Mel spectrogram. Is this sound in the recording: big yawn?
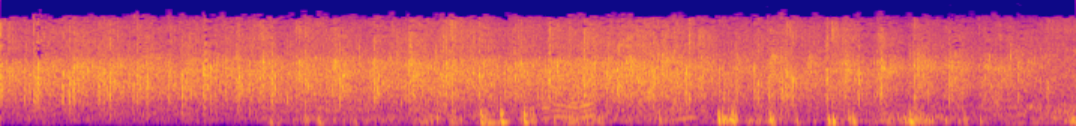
no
